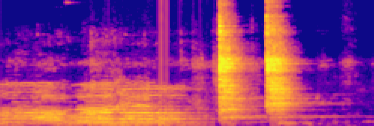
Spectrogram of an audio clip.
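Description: A Sikh congregation chanting a hymn together, many voices in unison. About three seconds in the chanting gives way to two sudden loud bursts of noise half a second apart, each dying away, and then it goes quiet.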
